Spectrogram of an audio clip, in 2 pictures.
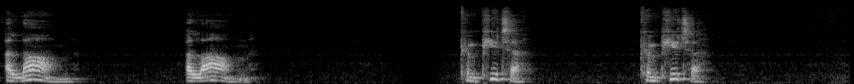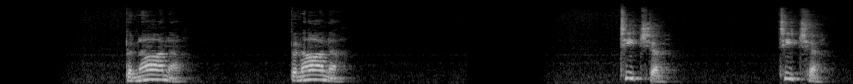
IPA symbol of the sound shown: ə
